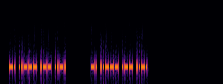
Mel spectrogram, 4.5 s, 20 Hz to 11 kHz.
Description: Morse code, heard as a keyed tone, about 46 wpm, 700 Hz. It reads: N2WF N2WF
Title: USA Call Signs - 4 Characters - Repeated 2x - 50wpm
